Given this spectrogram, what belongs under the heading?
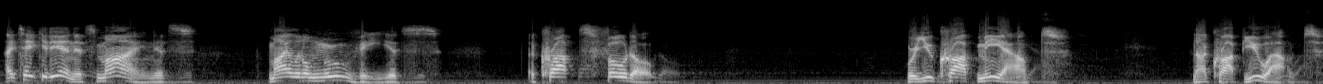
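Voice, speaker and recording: A poet, musician and cable show producer in his forties speaks in an equipment-packed studio, mixing poetry recital with interview talk. His fairly high voice is sing-song, pushed and bright, moving slowly with long pauses, though the audio is dull.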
